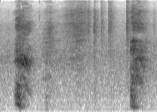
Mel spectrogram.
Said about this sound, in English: My dudes, stop coughing.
